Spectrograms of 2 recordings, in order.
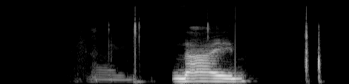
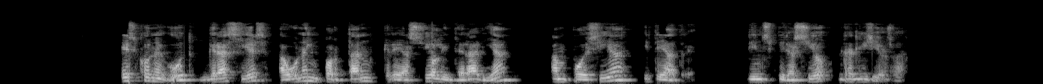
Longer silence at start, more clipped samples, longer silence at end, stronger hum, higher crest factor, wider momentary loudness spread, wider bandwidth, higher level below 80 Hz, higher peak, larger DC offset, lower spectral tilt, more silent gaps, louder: about the same, 1.1 s vs 1.2 s; neither; second, 0.4 s vs 1.4 s; neither; about the same, 18 dB vs 20 dB; first, 19 LU vs 7 LU; first, 9.4 kHz vs 7.8 kHz; about the same, -56 dBFS vs -58 dBFS; about the same, -2 dBFS vs -2 dBFS; neither; first, -6.5 dB/octave vs -4 dB/octave; second, 2.81-2.85 s, 2.92-2.96 s vs 3.79-3.83 s, 5.29-5.51 s, 6.99-7.46 s, 8.34-8.38 s; first, -15 LUFS vs -20 LUFS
